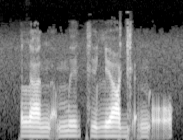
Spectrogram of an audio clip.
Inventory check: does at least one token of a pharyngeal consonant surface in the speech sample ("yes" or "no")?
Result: no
